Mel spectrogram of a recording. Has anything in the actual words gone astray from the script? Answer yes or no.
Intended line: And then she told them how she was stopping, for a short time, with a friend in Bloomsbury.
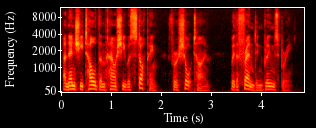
no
